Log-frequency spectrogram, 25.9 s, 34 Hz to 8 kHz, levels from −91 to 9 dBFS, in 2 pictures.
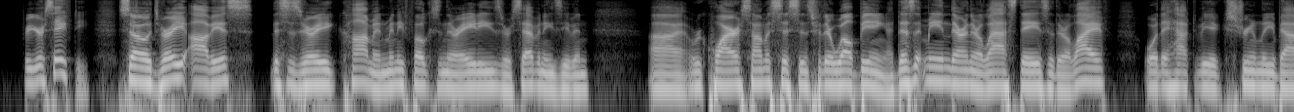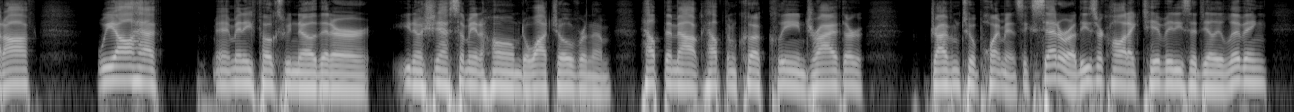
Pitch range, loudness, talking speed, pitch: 110-135 Hz, -21 LUFS, 200 wpm, 125 Hz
